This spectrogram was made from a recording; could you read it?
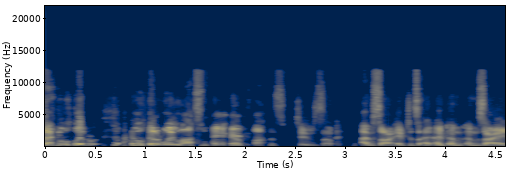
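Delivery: words broken up by laughter. Apologizing for losing composure, laughing while talking. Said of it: "I'm laughing so hard".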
